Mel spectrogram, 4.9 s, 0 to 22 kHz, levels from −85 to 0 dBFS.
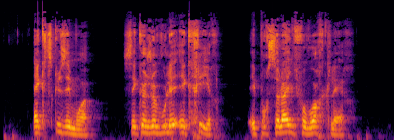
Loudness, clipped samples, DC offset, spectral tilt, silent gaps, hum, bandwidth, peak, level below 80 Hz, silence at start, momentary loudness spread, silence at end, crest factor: -16 LUFS; under 0.1%; under 0.1%; -2.5 dB/octave; none; none; 16.5 kHz; 0 dBFS; -50 dBFS; 0.4 s; 13 LU; 0.55 s; 18 dB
